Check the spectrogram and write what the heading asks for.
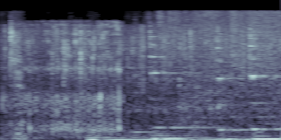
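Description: Sizzling of food cooking in a pot or pan, a steady hiss, as a cooking sound effect. Low background music comes in under it about half a second in.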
